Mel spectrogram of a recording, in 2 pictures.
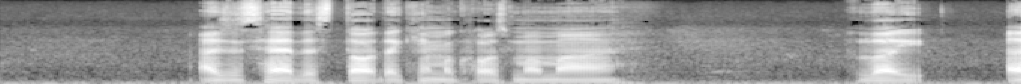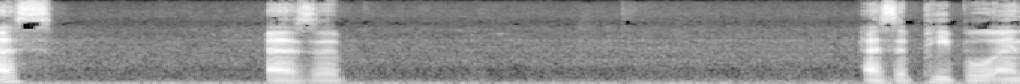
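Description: A man speaks slowly and drowsily, close by, in short bursts with pauses.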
